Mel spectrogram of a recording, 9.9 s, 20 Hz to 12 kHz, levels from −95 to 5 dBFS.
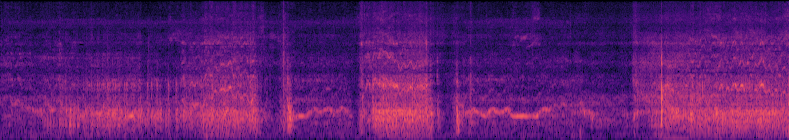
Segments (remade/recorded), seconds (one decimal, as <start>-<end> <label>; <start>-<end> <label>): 0.0-5.2 recorded; 5.2-5.8 remade; 5.8-7.1 recorded; 7.1-8.6 remade; 8.6-9.9 recorded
